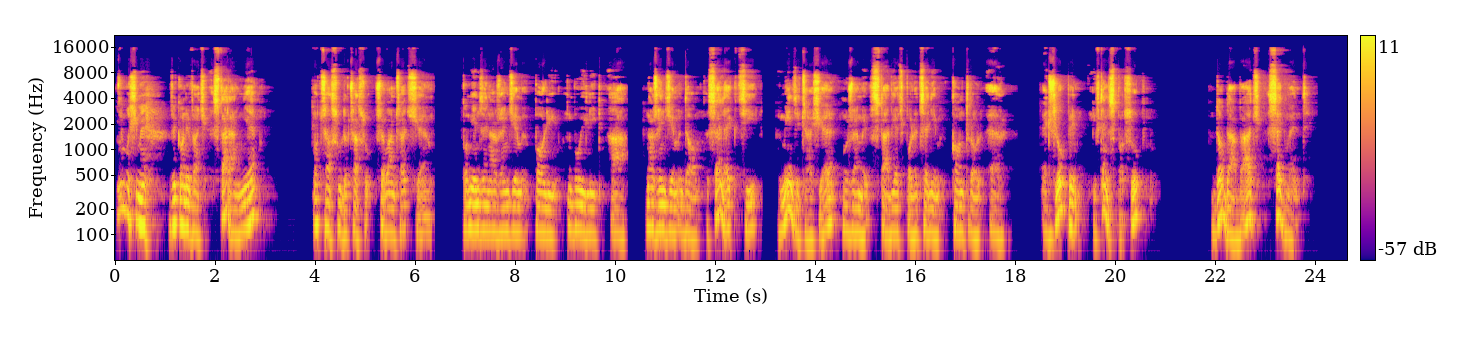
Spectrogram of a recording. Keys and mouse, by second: 0.6 click, 1.0-2.5 middle drag, 2.8 click, 4.3 click, 5.3 click, 6.1 middle click, 6.8 click, 7.7 click, 8.2 click, 8.5 middle click, 9.4 middle click, 9.9 ctrl+r, 11.0 click, 11.5 middle click, 12.2 middle click, 12.7 click, 13.3 click, 13.9 middle click, 14.4 click, 15.4 click, 16.1 click, 16.6 click, 17.1 ctrl+z, 17.7 click, 18.6 click, 19.1 ctrl+z, 19.3 middle click, 19.6 middle click, 20.0 middle click, 20.2 middle click, 21.4 click, 22.5 ctrl+z, 24.0 shift+click.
